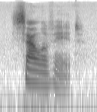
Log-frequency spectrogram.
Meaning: 1. To produce saliva 2. To show eager anticipation at the expectation of something
- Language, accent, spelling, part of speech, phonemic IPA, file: English, US, salivate, verb, /ˈsæləveɪt/, En-us-salivate.ogg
